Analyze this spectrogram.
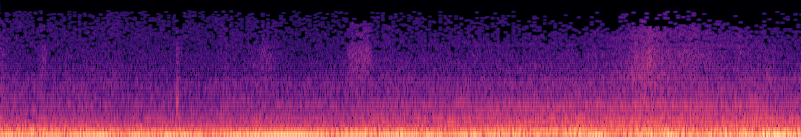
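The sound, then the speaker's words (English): Steady low rumble of road and engine noise inside a car while driving home, continuous and fairly quiet, with no talking. “And I'm currently driving home.”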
